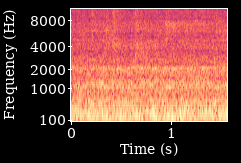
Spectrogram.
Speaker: you can hear some jingle jangling inside the uh that bearing over here I don't know if you can catch that but you can definitely hear it from a bearing here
